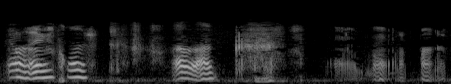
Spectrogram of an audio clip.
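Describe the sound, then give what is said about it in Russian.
A baby babbles in short, high-pitched bursts of syllables, fairly loud, with brief pauses between the vocal sounds and no adult speech. “И какое счастье услышать первое слово ребенка.”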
